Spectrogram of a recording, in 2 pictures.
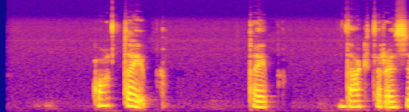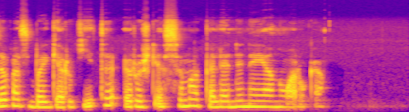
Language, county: Lithuanian, Vilnius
